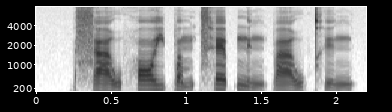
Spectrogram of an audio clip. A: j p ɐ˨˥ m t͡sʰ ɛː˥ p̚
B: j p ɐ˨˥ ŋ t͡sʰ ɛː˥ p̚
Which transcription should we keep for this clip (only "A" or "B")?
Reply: A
